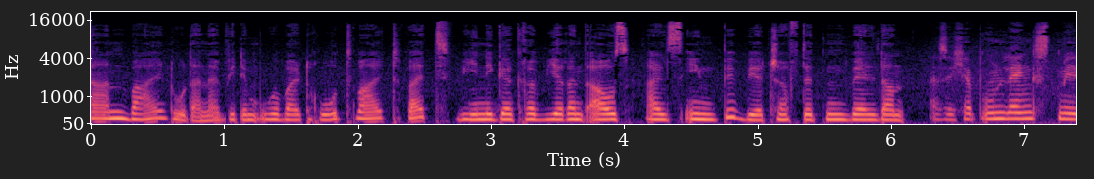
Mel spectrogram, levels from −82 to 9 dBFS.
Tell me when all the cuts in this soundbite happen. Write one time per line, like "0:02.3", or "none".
0:01.0
0:04.1
0:06.2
